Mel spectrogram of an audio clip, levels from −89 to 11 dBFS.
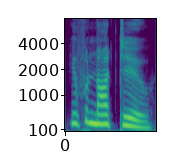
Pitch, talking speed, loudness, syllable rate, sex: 220 Hz, 265 wpm, -13 LUFS, 4.9 syllables/s, female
